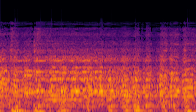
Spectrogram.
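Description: Loud live band music from a dance, with a steady bass beat about twice a second.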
